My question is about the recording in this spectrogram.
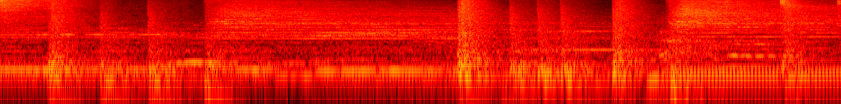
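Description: Live rock band in an instrumental stretch with no singing: the drum kit is to the fore, with cymbal wash and heavy hits over sustained electric guitar chords.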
